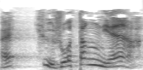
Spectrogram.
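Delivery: ordinary delivery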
